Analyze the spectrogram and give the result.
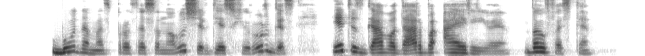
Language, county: Lithuanian, Alytus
